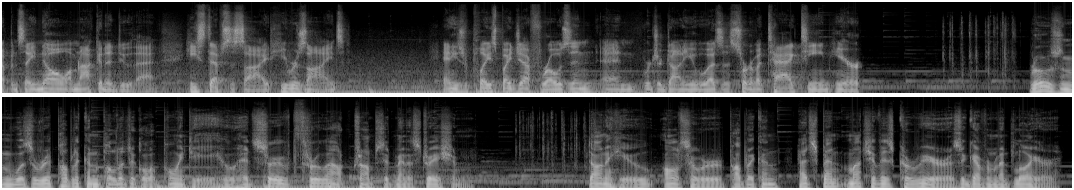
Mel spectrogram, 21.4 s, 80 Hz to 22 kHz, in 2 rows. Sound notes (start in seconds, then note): 9.3 keyboard keys clacking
